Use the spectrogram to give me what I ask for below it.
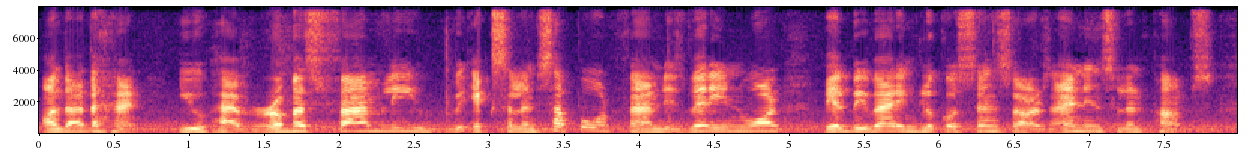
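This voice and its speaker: A fairly high-pitched man at a fairly quick pace, with fairly even intonation and noticeable background noise. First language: not English. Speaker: pediatric diabetes doctor. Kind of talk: lecture.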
